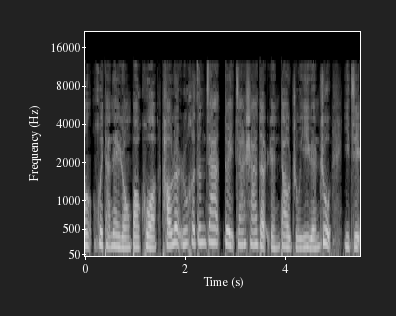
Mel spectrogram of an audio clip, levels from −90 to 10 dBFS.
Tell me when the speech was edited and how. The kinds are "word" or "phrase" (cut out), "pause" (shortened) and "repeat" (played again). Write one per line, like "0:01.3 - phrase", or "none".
0:01.5 - pause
